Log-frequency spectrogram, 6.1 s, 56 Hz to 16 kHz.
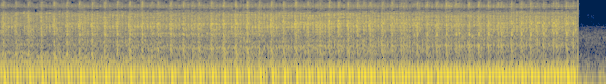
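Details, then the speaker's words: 1984 Honda Aero 50 two-stroke 50cc scooter, first run in 5 years after a carb rebuild, air mixture screw about 1.5 turns out: steady even burble with a quick regular pulse, no misses or rattles; normal idle, slight smoke. "so i have uh the idle set pretty good i think um the air mixture screws like one and a half out that's about perfect and uh this thing seems to be running good"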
